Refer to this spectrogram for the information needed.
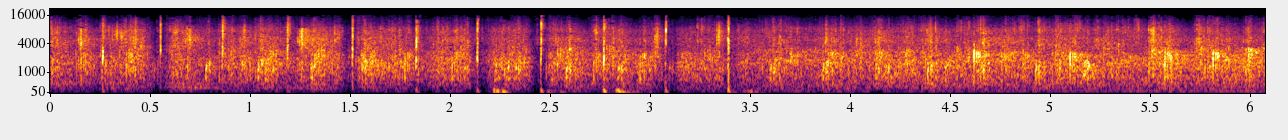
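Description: An audience applauds steadily for their junior co-ed team that won a championship, the dense clapping holding at an even, fairly loud level for several seconds with no voices standing out.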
